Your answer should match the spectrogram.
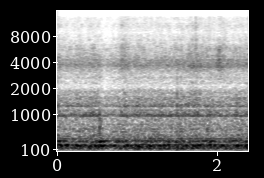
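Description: Loud steady hum with hiss and a faint high tone: the background noise of a low-quality surveillance tape of an interview room.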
